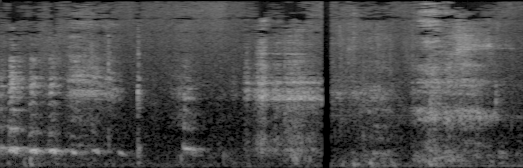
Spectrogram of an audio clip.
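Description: Quiet, breathy chuckling: a quick run of short laugh pulses in the first second, then softer breathy laughter and breaths.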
